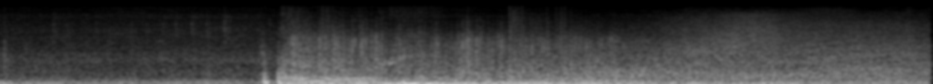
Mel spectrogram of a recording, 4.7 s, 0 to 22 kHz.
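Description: A JDAM bomb blast in the video game Battlefield Bad Company 2: a sudden sharp boom strikes after a quiet stretch of wind-like rumble, then swells into a loud, sustained roar and rumble that slowly settles.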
